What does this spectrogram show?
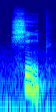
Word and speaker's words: sheep: essa palavra aqui embaixo com dois e ship Sheep que significa ovelha ship navio ovelha certo Let's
